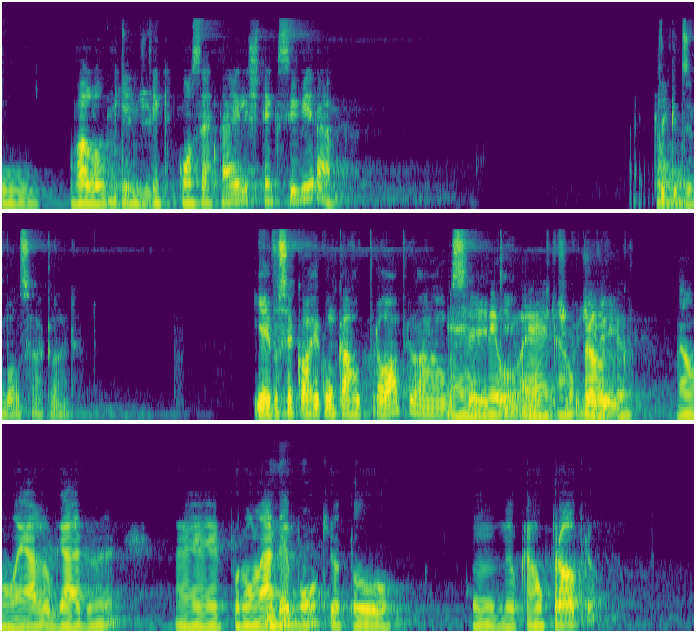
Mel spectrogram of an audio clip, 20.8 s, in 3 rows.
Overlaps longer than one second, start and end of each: 11.4-13.2

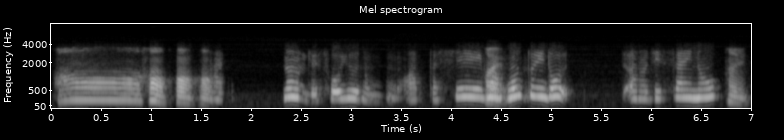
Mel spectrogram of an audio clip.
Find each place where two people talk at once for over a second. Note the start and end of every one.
none

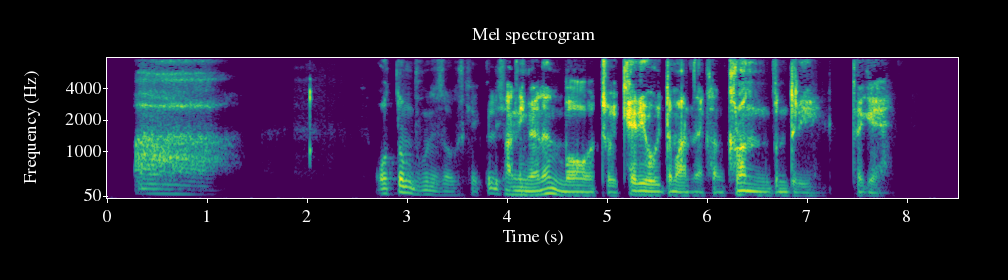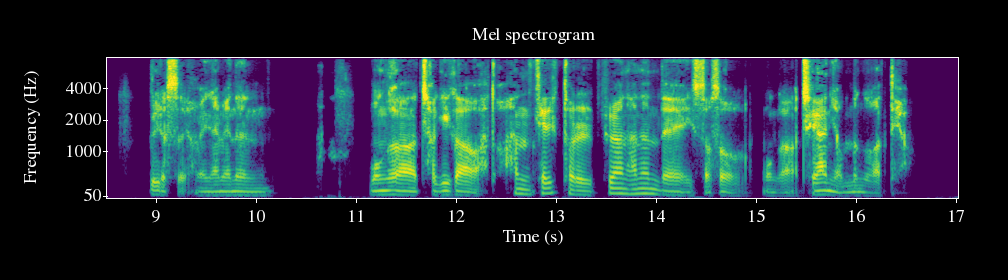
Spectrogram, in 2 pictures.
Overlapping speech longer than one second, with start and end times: none

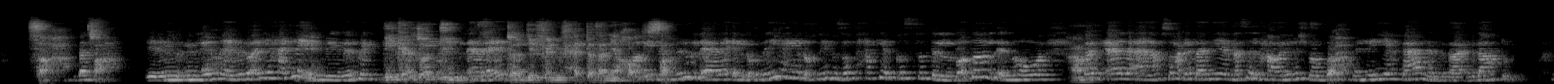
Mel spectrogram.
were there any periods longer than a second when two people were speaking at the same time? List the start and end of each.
3.8-5.1

